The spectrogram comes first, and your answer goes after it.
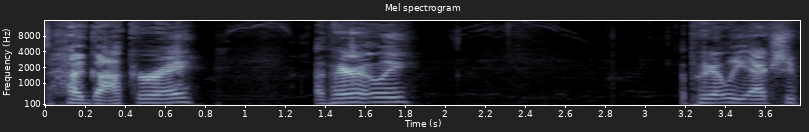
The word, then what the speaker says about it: Hagakure: Honaker even though apparently his pro name is pronounced hagakure apparently we actually pronounce it like her Gaga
